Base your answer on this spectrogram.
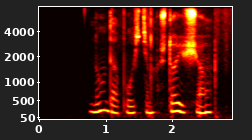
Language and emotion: Russian, sad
